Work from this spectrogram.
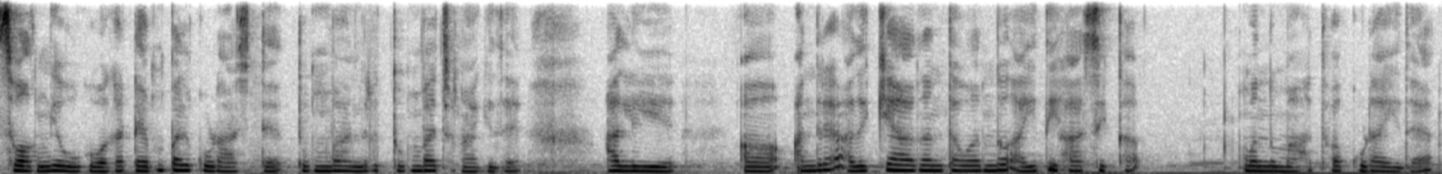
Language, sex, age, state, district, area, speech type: Kannada, female, 30-45, Karnataka, Bangalore Urban, urban, spontaneous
